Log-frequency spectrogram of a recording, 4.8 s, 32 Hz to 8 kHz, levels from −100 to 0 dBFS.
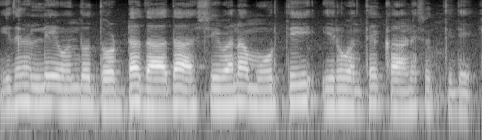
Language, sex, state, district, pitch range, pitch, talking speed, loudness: Kannada, male, Karnataka, Bangalore, 120-135 Hz, 125 Hz, 85 wpm, -17 LUFS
